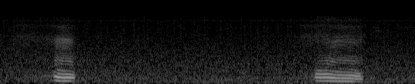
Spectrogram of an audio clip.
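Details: 8-year-old cat snoring while asleep: two soft, brief buzzing snores about two and a half seconds apart over quiet room noise.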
